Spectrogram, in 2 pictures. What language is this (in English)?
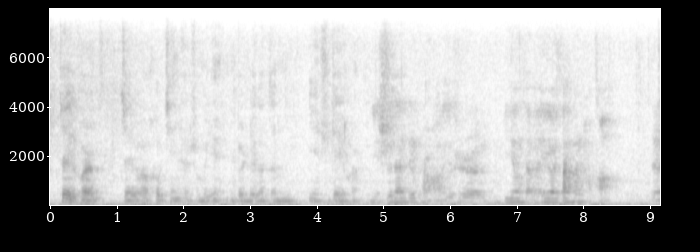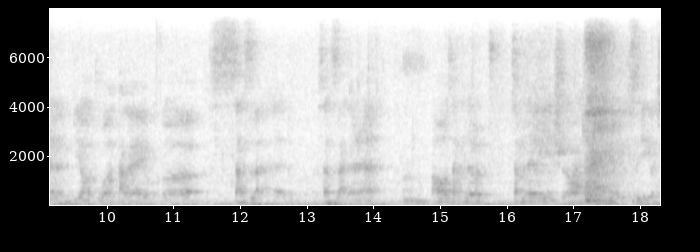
Chinese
